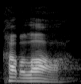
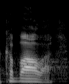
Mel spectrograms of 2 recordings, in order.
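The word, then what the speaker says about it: Kabbalah: Jewish mystical tradition of cabala or cabala it's pronounced both ways there are six periods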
